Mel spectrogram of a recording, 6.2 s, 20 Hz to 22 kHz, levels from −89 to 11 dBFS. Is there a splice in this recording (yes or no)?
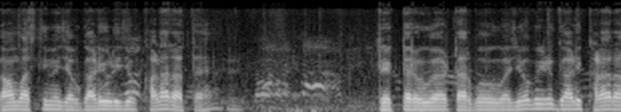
no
